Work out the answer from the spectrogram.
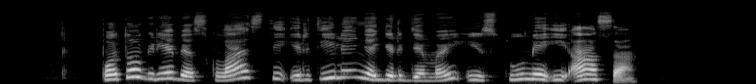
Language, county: Lithuanian, Alytus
